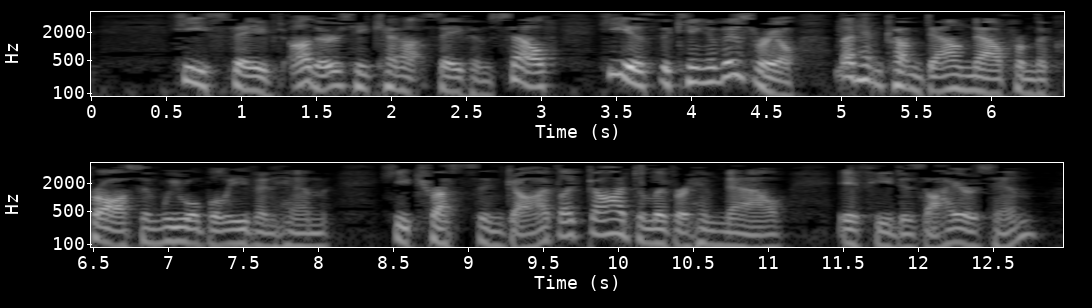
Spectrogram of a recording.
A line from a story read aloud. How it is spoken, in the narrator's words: the chief priests with the scribes and elders mocked him, saying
